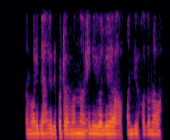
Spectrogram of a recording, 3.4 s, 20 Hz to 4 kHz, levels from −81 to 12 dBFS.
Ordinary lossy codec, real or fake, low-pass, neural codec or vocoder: AAC, 24 kbps; fake; 3.6 kHz; codec, 16 kHz, 6 kbps, DAC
